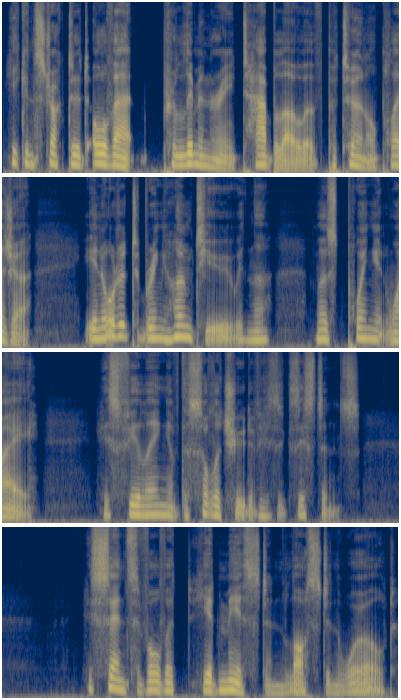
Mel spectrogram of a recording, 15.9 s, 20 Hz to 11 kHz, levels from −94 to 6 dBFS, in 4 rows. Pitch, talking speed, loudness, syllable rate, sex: 130 Hz, 160 wpm, -23 LUFS, 5.0 syllables/s, male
